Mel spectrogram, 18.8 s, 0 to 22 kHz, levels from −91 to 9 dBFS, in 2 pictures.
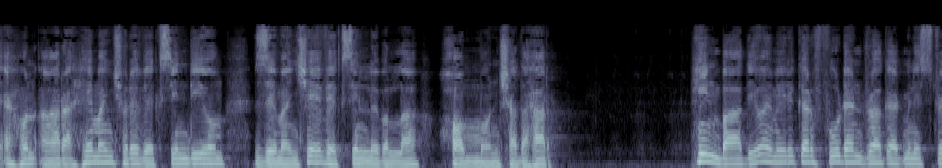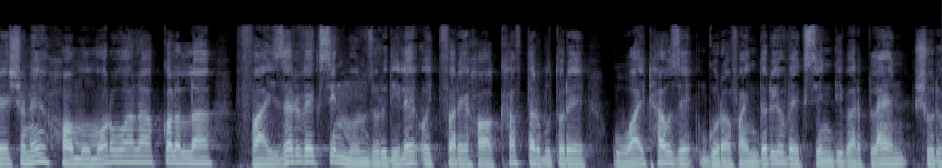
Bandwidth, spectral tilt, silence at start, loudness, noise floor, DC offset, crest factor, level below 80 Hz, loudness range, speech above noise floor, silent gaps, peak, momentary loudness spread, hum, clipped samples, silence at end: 11.5 kHz; -6 dB/octave; 0 s; -24 LUFS; -63 dBFS; under 0.1%; 18 dB; -50 dBFS; 2 LU; 41 dB; none; -6 dBFS; 4 LU; none; under 0.1%; 0 s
